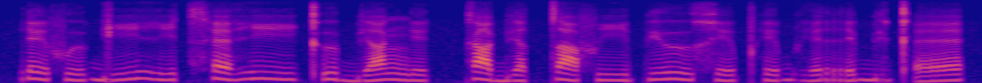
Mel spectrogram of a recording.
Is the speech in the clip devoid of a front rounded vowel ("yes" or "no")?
yes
